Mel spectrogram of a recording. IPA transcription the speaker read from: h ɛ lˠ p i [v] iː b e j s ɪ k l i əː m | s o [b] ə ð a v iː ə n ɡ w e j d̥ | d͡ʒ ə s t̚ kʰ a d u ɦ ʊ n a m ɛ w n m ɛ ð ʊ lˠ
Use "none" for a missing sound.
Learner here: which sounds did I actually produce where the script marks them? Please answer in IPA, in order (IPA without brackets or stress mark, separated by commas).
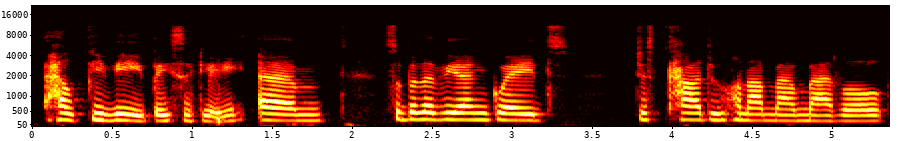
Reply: v, b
